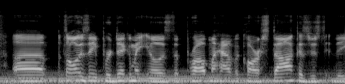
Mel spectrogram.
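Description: Noticeable background noise behind a man's voice, dry and free of echo. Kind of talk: casual vlog chat.

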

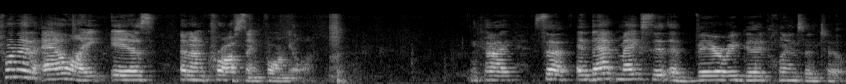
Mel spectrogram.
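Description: Speaking with a Texan accent and lively intonation, the voice moves at a fairly slow pace with long, frequent pauses and audible room echo. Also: woman. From Texas. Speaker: workshop speaker and candle seller. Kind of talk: talk to a small audience. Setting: live talk to small audience. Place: shop. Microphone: camera far.

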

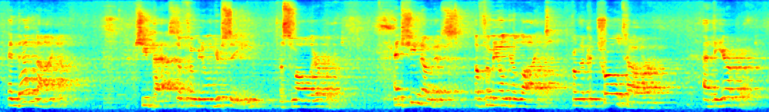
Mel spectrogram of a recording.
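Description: Over light background noise and strong room echo, a man with a high pitch speaks at a very slow pace with ordinary pitch variation. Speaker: priest. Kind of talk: sermon. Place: church. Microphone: camera far.

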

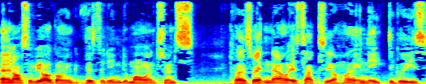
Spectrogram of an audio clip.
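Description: Light background noise runs under speech delivered at a moderate pace. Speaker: urban explorer vlogger. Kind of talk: casual vlog chat. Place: street. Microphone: phone near.

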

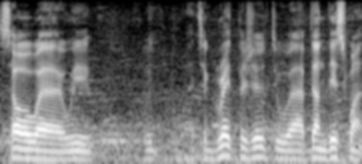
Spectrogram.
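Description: In a Quebec accent, a man speaks at a moderate pace with fairly even intonation, the sound dry with no echo and noticeable background noise behind it. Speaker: film director. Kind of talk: speech to audience. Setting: stage with audience. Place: hall.

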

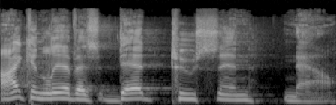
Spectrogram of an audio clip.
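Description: The background is quiet. A man speaks with lively intonation. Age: 50s. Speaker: pastor. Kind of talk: sermon. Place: church.

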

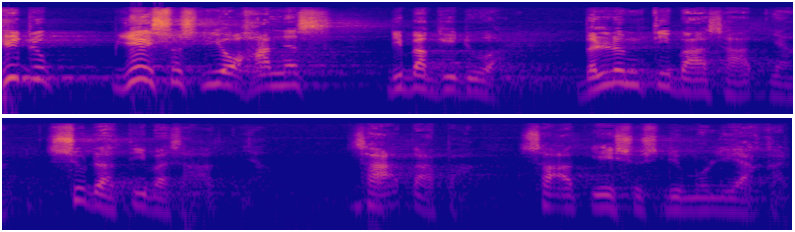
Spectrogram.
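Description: At a fairly slow pace, a man with a fairly high pitch speaks in an animated tone, his voice showing very wide pitch swings and big swings in loudness. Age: 60s. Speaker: pastor. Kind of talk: sermon. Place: church. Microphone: podium.

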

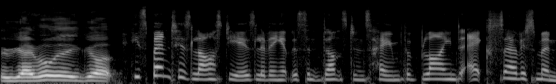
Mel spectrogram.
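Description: With a British accent, a woman speaks fairly high in pitch in a dark, mellow tone. Her intonation is lively, her pace fairly slow with hardly any pauses. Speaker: news reporter. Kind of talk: news reading, scripted TV news report narration. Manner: formal, measured, steady broadcast delivery.

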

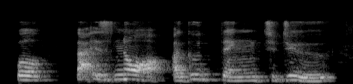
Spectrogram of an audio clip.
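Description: A woman speaks with ordinary pitch variation against a quiet background, with audible room echo. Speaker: broadcasting executive. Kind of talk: online panel talk. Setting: video call. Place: home room.

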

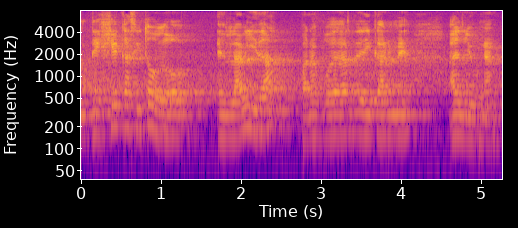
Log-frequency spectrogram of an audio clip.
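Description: A woman's very deep, low voice, very slow and fairly even in intonation, with audible room echo and noticeable background noise. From Argentina, Buenos Aires area. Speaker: university rector. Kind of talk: conference talk. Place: hall. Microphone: handheld.

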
